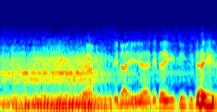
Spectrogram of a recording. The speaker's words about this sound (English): The day's work is done, and the water commissioner is at the wheel of the family car, heading homeward.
